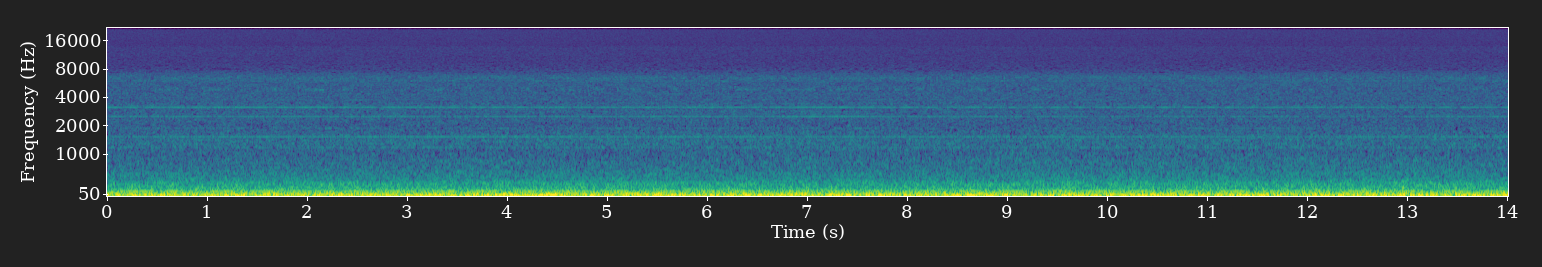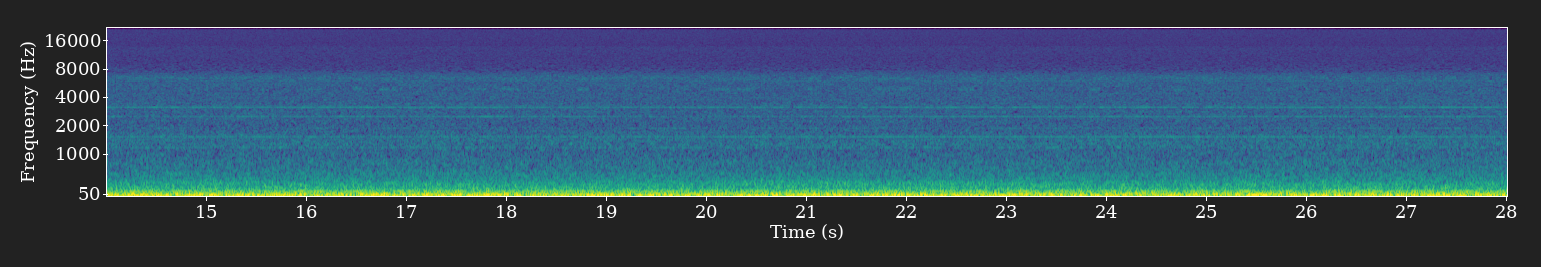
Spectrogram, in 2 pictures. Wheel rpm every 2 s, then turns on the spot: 0, 0, 0, 0, 0, 0, 0, 0, 0, 0, 0, 0, 0, 0.
none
